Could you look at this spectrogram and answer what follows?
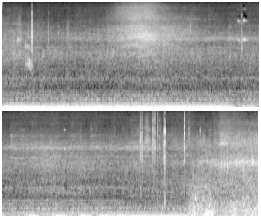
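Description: A car drifting in a parking lot: a steady, loud engine roar with wind buffeting throughout, dipping briefly midway before surging again, with a rising rush of tyre and engine noise near the end.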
